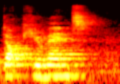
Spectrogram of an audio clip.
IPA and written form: ˈdɒkjument (document)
